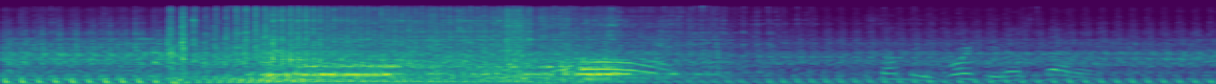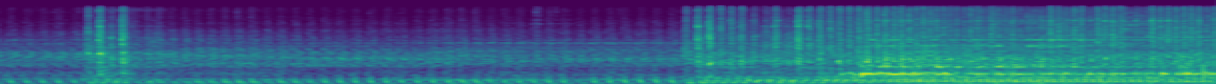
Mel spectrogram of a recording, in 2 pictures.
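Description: A small gasoline engine revs up loudly, then drops back.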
